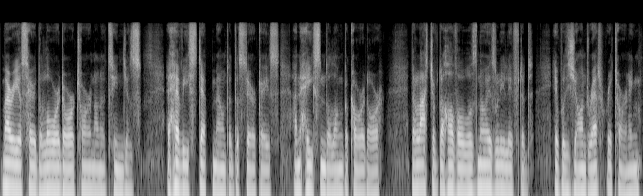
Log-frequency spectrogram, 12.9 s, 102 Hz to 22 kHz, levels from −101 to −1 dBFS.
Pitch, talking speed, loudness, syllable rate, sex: 110 Hz, 150 wpm, -20 LUFS, 4.8 syllables/s, male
